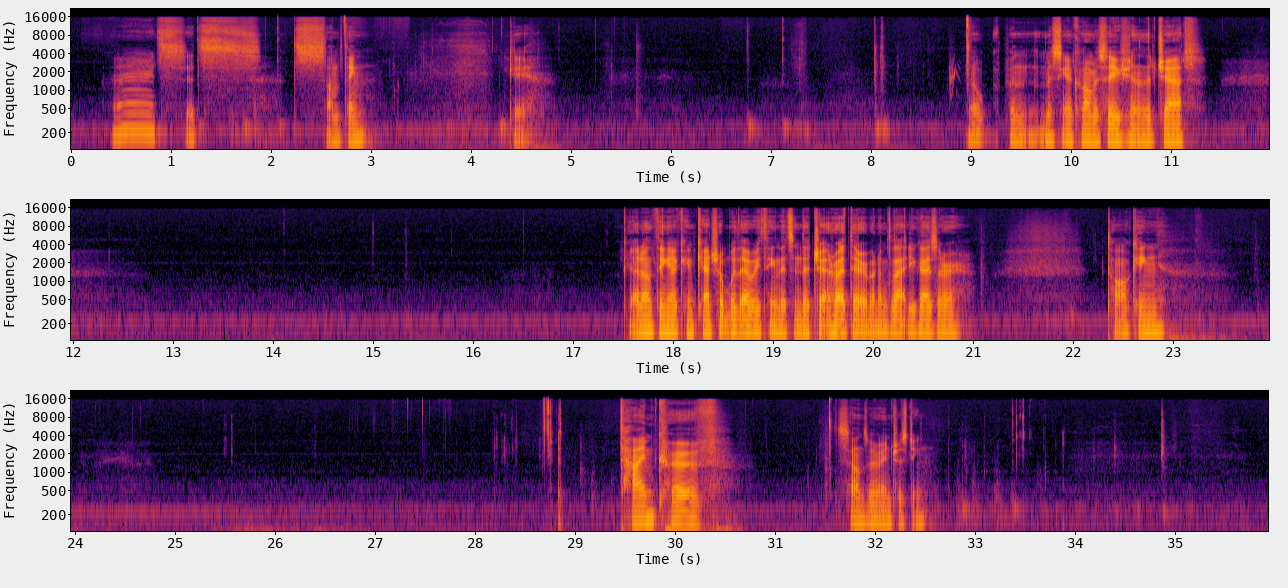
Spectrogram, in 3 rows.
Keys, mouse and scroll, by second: 1.6 middle click, 8.1-9.1 middle drag, 33.4-35.9 middle drag.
